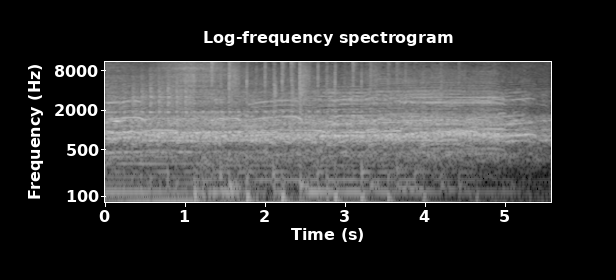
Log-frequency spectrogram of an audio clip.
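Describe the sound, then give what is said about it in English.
A large crowd in northern Syria cheers and shouts together in a dense, steady roar, with many overlapping voices and rhythmic chanting of "God is great" as rescuers pull a family of earthquake survivors from the rubble, plus a few sharp claps or knocks scattered through. “Crowds cheer and chant "God is great" as rescuers pull a family of survivors from the rubble in northern Syria today, all of them expected to recover.”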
